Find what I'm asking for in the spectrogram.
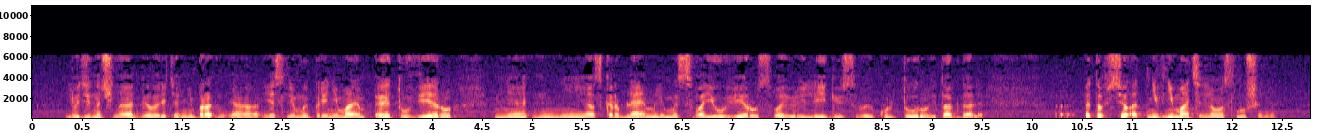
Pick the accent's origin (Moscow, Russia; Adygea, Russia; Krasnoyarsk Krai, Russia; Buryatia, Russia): Buryatia, Russia; Ulan-Ude; born there; Сразу еще раз скажу, что я родился в Улан-Удэ.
